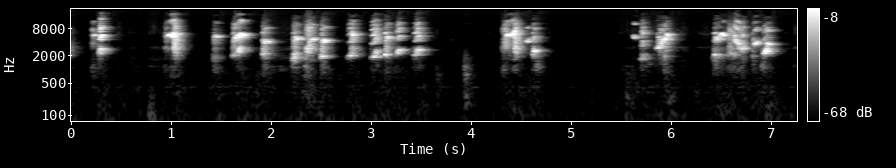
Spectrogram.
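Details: Two lovebirds feeding in a tree chatter in quick runs of high, grating chirps, pausing for about a second, then starting again in dense clusters.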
